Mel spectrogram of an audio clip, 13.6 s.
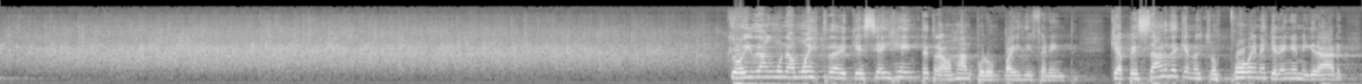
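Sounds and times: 
audience applause for organizers of an agricultural management symposium: 0.0s - 7.3s
speech: 7.3s - 13.6s.

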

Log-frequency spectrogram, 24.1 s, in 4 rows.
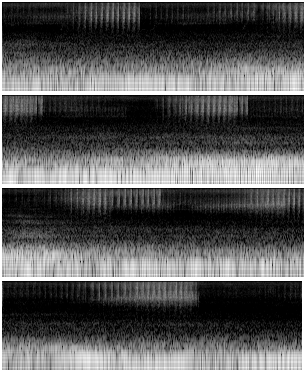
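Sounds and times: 
grasshopper stridulating beside a road in Aveize, France: 0.2s - 24.1s.

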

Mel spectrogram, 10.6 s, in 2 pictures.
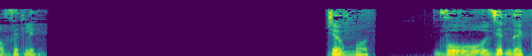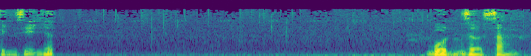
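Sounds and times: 
speech: 0.0s - 0.5s, 3.3s - 3.8s, 4.4s - 6.0s, 9.6s - 10.6s
heavy rain and wind storm: 4.8s - 10.6s.

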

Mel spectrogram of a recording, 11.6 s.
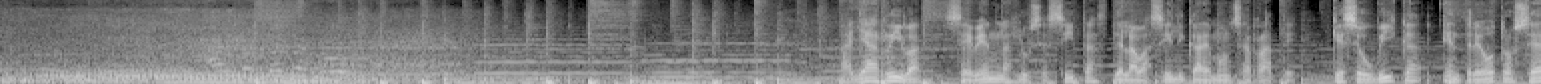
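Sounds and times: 
chaotic rush-hour city traffic in Bogotá: 0.0s - 6.3s
speech: 6.4s - 11.5s.

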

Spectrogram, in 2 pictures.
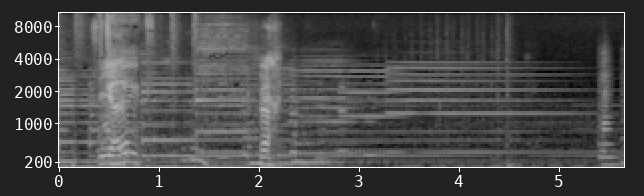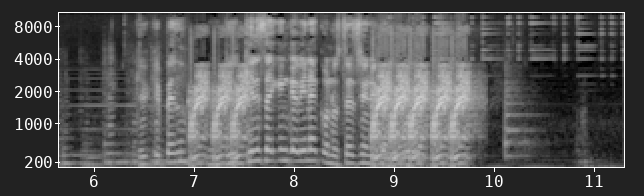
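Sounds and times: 
speech: 0.4s - 2.6s, 6.5s - 10.0s
duck quacking: 7.0s - 7.7s, 8.8s - 9.9s.

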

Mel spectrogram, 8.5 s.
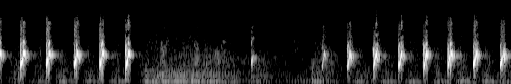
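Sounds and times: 
female white-breasted waterhen croaking call used as a lure sound: 0.0s - 2.3s, 5.4s - 8.5s.

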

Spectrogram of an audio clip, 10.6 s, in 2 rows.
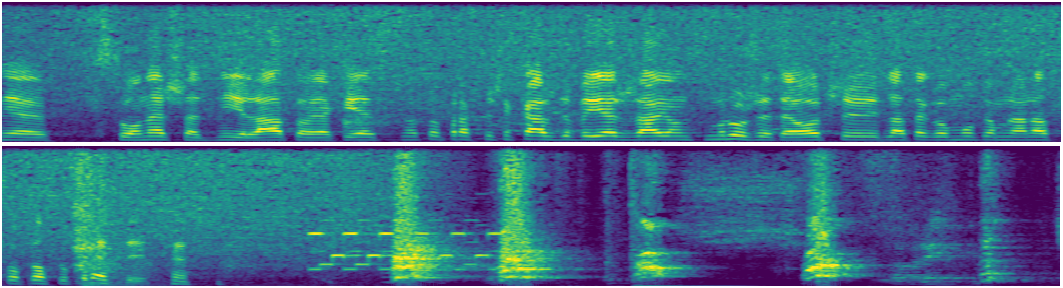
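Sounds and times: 
speech: 0.0s - 6.4s
dog barking in greeting: 7.2s - 10.5s.

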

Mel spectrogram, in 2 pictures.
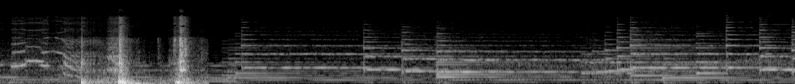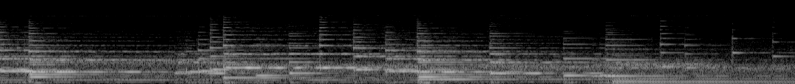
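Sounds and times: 
music: 0.0s - 15.8s
front door slamming shut and locked with a key: 0.1s - 2.1s.

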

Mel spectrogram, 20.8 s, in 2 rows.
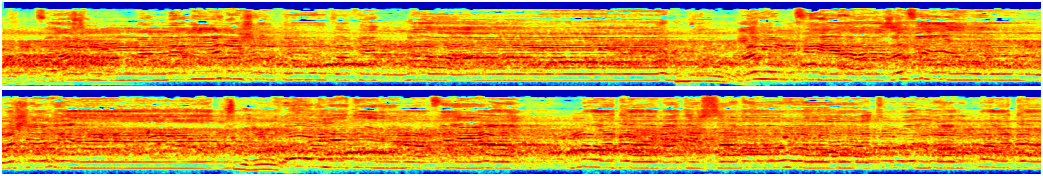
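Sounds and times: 
many people screaming in pain: 0.0s - 20.7s.

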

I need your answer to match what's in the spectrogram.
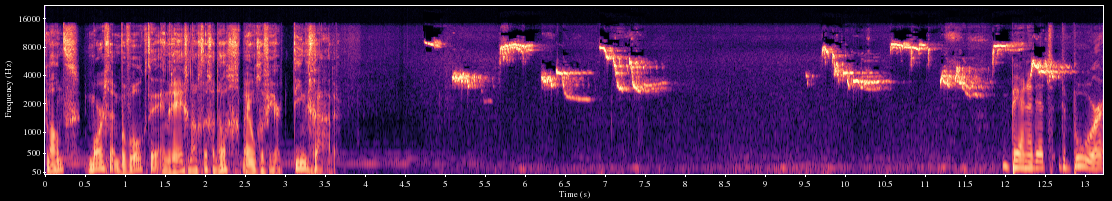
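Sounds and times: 
speech: 0.0s - 3.8s, 12.0s - 13.2s
loud bird song in the shrubbery by the Emiklaar pond in Amersfoort: 4.7s - 8.0s, 9.5s - 13.2s.

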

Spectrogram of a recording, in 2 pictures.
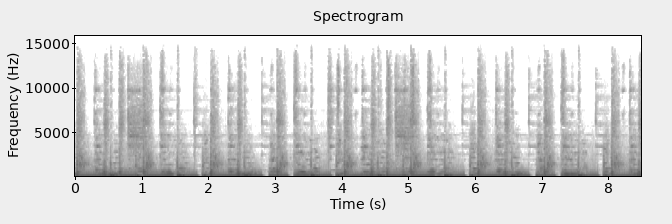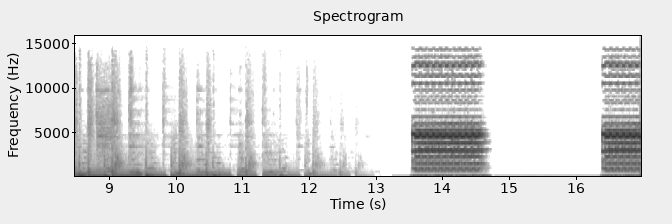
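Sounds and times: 
music: 0.0s - 13.2s
loud shrill telephone bell ringing: 13.6s - 14.8s, 16.4s - 16.9s.

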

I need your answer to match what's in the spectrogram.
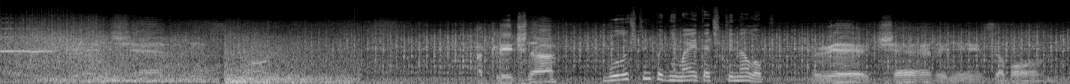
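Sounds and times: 
stacks of aerial bombs exploding: 0.1s - 4.1s
speech: 5.0s - 10.6s.

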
